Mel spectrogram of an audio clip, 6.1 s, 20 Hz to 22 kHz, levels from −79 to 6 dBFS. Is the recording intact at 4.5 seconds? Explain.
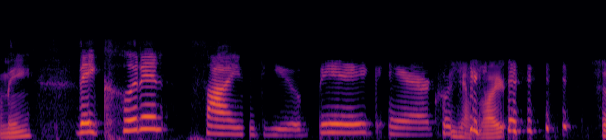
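No. At 4.5 s you're inside a fallback to narrowband that starts at 2.50 s and runs to the end. Before that the HD Voice path sounds clean, but from 2.50 s the call drops to an older narrowband codec, so nothing above 4 kHz gets through. The voice turns duller and rougher, which fits a low-rate AMR narrowband mode around 5.9 kbit/s.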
